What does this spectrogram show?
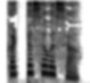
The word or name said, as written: ಕಟ್ಟಸವಸ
